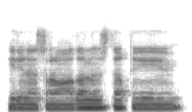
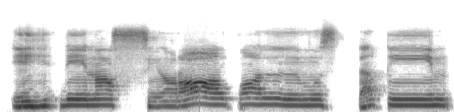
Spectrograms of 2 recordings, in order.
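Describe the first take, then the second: First: The vowels are said with the mouth barely open. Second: The vowels are said with the mouth wide open. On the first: The speaker calls it wrong. "Nah, itu enggak" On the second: The speaker calls it right. "itu mulutnya dibuka"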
